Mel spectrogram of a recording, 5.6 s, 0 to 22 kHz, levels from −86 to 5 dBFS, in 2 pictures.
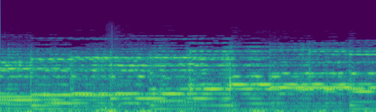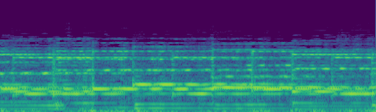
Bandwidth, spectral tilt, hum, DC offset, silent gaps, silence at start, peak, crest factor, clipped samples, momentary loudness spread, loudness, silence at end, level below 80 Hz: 5.6 kHz; -7 dB/octave; none; under 0.1%; none; 0 s; 0 dBFS; 12 dB; under 0.1%; 1 LU; -12 LUFS; 0 s; -28 dBFS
